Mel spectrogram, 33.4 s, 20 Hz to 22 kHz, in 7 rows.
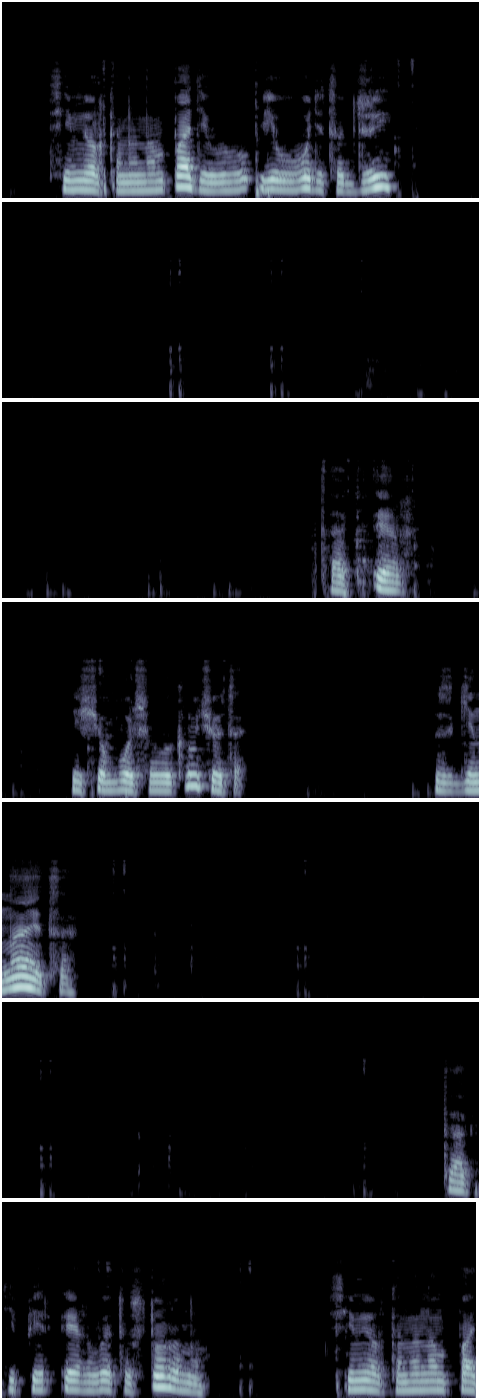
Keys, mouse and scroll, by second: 0.9 KP_7, 2.4 g, 8.3 middle click, 9.2 middle click, 9.8 t, 10.9 t, 11.5 r, 12.9 middle click, 14.2 r, 15.5 middle click, 17.2-17.9 scroll up 1, 17.9-18.3 scroll down 1, 18.3 r, 25.6 middle click, 27.2 click, 28.5 r, 30.9 click, 31.9 KP_7.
